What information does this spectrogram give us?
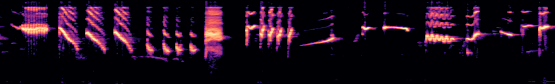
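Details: Asian pied starling in lively morning song, meant to coax caged starlings into singing. Several quick descending buzzy sweeps, then short chirps, a harsh burst and clear flat whistles near the end, with a faint low hum behind.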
